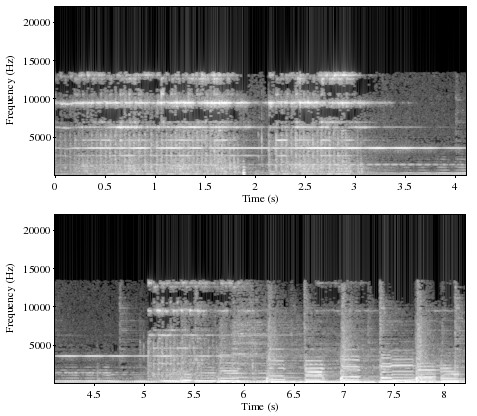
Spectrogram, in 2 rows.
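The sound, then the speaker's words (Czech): Two old magneto telephones, the oldest in Serbia, ring with a loud, rapid metallic bell rattle. A brief calmer stretch in the middle separates two bursts of ringing, and no one speaks. “Ovo je zvuk 2 najstarija induktorska telefona u Srbiji.”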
